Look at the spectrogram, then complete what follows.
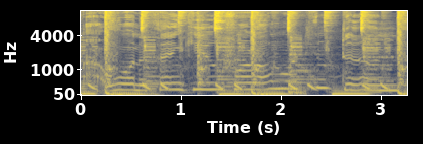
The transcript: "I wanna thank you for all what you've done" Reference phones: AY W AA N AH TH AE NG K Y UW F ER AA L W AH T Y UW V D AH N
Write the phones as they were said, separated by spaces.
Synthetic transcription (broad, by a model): AY W AA N AH TH AE NG K Y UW F ER AA L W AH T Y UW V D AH N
